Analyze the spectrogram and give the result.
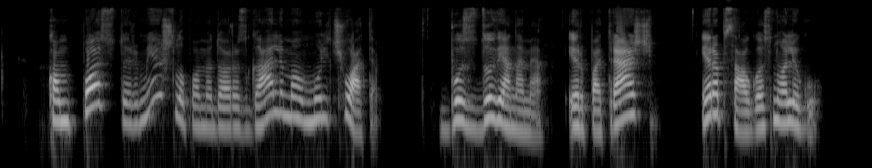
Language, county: Lithuanian, Kaunas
